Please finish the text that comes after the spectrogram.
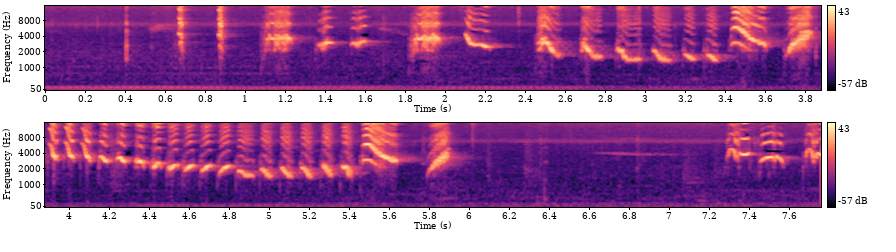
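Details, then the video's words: Greater green leafbird in vigorous ngentrok-style song with full bursts: rapid chirps building into a long fast run of rolling, wavering notes, then silence and a final short flourish; low hum at the start. "Cucak ijo gacor full tembakan ngentrok"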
